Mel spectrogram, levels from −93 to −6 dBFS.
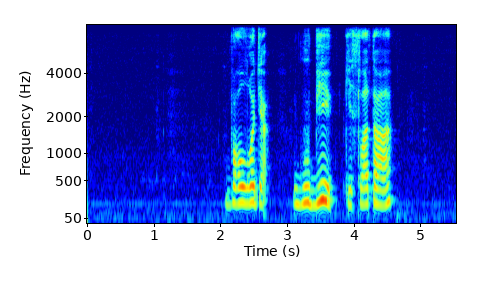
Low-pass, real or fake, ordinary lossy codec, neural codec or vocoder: none; real; none; none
